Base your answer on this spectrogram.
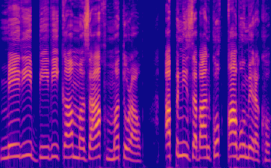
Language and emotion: Urdu, angry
